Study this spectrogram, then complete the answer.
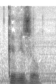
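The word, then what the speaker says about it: Caviezel: Там, кстати, играет Джеймс Кевизел, русское визел. Я не знаю, на какое ударение ставить, на какую букву ставить. – Я, я, я думаю, ты правильно сказал, да.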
